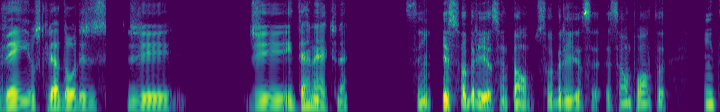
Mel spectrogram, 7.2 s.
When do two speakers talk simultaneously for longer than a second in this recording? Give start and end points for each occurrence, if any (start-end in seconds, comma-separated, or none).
none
